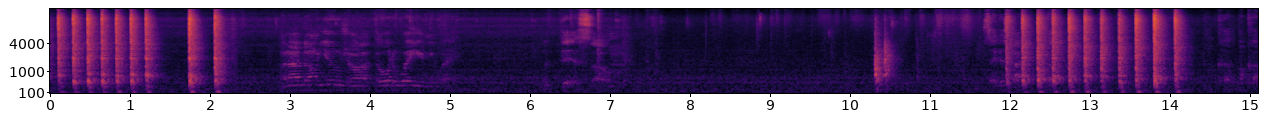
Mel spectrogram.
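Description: Crunchy food crackles loudly as a woman bites and chews it.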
